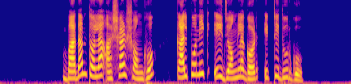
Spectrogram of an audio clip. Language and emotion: Bengali, neutral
